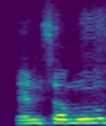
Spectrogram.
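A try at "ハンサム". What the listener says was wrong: হানসামো, হ্যান্ডসামো হবে না।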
